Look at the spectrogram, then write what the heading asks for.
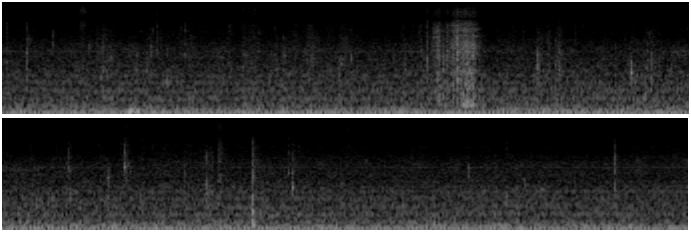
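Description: Close-up chewing of a Cheez-It cracker and crunchwrap: many small crunchy clicks and mouth sounds over a steady low hum. A brief rustle about three seconds in.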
